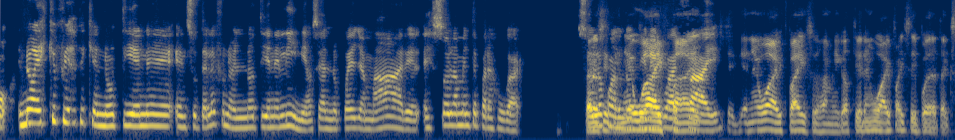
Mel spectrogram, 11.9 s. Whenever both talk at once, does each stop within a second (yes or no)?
no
